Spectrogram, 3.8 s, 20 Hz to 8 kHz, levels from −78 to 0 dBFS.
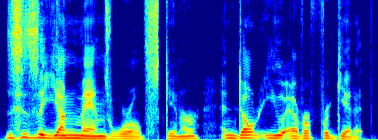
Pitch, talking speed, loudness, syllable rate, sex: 140 Hz, 205 wpm, -16 LUFS, 4.7 syllables/s, male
